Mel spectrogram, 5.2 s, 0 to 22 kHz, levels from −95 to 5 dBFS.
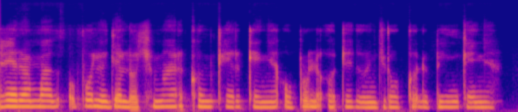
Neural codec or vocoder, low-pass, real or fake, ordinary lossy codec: codec, 44.1 kHz, 2.6 kbps, DAC; 19.8 kHz; fake; none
